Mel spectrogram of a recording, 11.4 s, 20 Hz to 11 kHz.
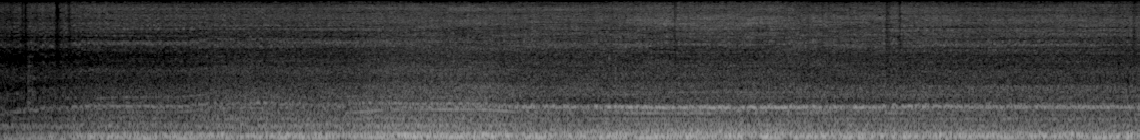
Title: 2013 Chrysler 300 Turn heat on and makes this noise HELP!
